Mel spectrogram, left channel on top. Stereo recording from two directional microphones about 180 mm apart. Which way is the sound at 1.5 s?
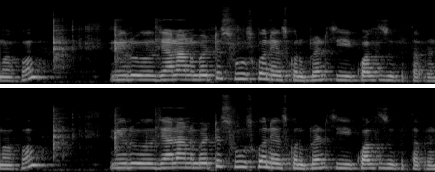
45° right (ahead or behind).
